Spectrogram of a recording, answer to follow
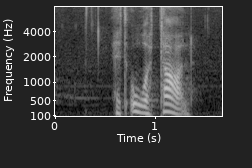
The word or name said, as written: prosecution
